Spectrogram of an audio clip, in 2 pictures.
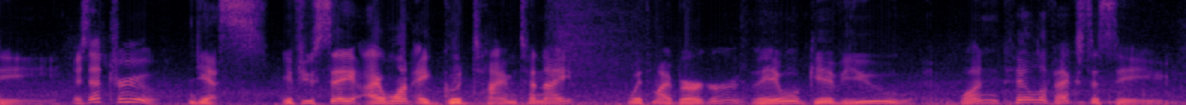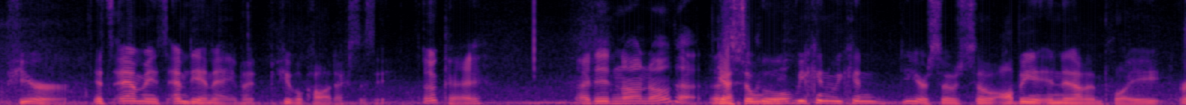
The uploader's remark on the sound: We recorded in front of iconic California institution In-N-Out. A lovely past guest who happened to walk by again. On Brand Blvd in Glendale.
